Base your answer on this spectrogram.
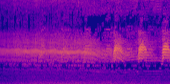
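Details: Korean cicada singing: a continuous high, dense buzzing drone with three louder pulsing swells near the end, about half a second apart.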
